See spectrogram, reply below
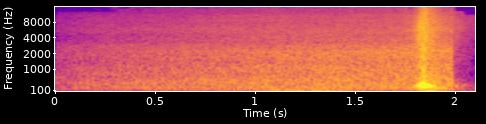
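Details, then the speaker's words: Simulated shoreline nature sound, one of six ocean-wave options in a hearing aid's tinnitus sound-enrichment feature; soft rushing surf builds and breaks once, used as a tinnitus masker. "रीसाउंड में प्रकृति की ध्वनियों का चयन होता है, जो फिर से, विभिन्न प्रकार की समुद्री लहरें हैं।"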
